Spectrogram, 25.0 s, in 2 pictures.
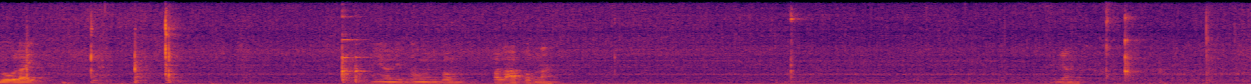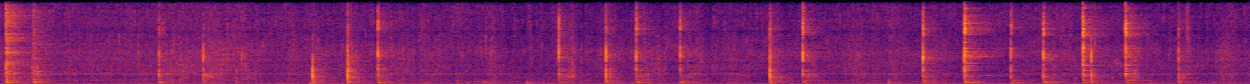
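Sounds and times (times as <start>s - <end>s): vegetables sizzling in a wok: 0.0s - 25.0s
spatula knocking against pan: 15.6s - 16.9s, 21.4s - 24.5s.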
